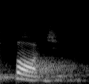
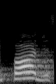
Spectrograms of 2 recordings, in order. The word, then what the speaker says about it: pode: Porém, na hora de pronunciar, o som fica diferente dependendo do acento diferencial que eu coloco.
